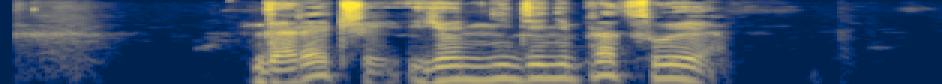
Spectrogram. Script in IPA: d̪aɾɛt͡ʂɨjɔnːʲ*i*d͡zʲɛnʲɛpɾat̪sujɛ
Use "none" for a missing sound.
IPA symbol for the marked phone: i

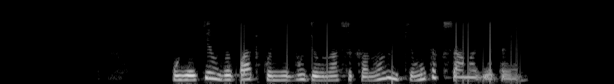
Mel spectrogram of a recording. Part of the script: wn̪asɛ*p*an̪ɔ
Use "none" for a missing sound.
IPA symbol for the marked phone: k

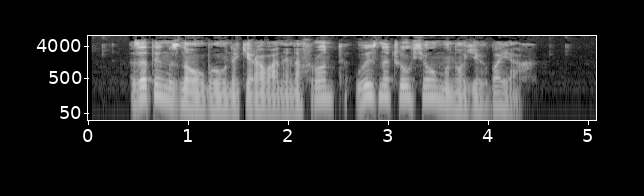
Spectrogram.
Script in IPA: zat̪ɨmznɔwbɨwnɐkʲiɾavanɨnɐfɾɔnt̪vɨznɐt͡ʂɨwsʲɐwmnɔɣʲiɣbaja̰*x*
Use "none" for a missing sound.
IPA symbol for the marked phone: x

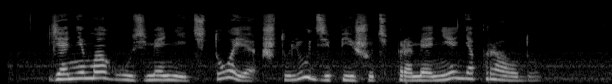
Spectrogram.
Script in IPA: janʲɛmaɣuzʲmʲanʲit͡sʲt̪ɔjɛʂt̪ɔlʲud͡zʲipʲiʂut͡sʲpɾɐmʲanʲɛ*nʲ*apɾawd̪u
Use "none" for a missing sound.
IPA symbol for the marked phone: nʲ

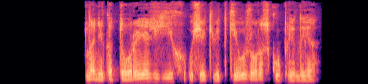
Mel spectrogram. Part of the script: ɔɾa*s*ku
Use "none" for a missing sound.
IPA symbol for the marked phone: s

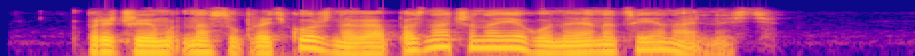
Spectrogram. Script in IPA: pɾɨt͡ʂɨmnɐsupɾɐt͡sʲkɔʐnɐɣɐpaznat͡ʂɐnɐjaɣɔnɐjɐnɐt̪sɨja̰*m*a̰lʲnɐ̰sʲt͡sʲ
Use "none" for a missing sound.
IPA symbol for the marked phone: n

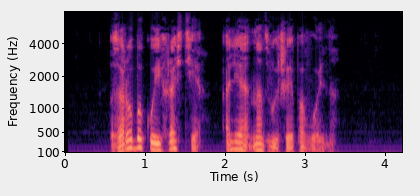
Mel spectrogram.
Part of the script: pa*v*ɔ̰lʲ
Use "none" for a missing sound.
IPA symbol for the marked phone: v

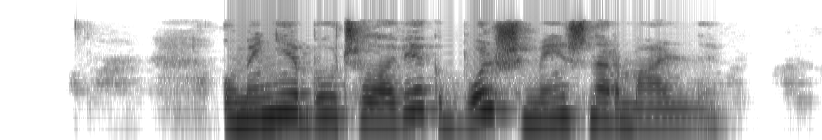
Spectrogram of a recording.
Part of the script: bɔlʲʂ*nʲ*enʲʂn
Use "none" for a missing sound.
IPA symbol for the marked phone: mʲ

